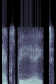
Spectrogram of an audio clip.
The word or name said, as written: expiate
